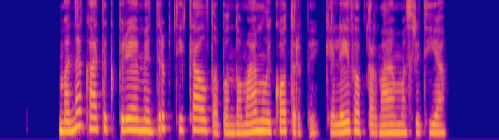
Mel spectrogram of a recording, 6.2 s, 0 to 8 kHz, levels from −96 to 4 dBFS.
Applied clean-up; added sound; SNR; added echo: none; none; none; none.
